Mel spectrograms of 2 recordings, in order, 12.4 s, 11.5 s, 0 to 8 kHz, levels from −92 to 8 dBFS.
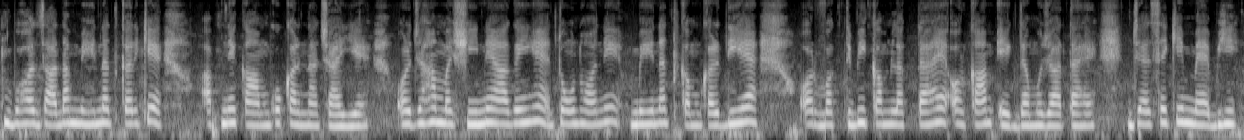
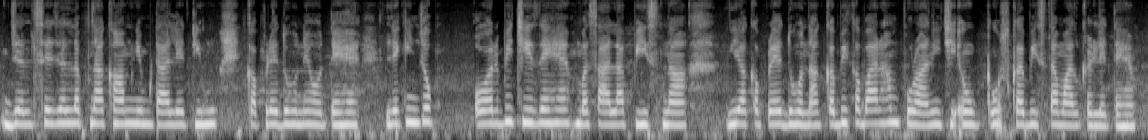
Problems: constant background noise, background conversations at intervals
